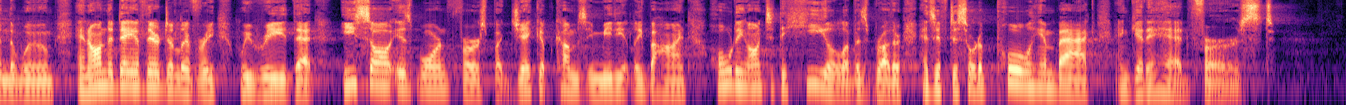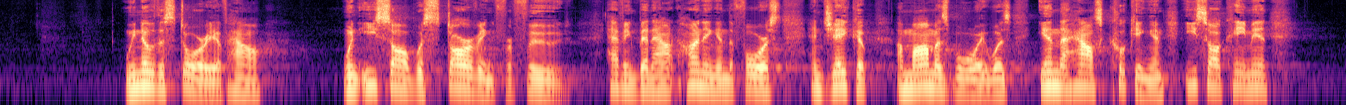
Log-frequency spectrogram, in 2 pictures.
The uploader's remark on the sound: at Highland Baptist Church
